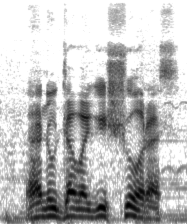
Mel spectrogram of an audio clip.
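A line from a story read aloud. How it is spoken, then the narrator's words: Thug's growl. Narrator (Russian): прорычал головорез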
